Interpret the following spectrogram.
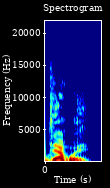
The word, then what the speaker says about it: Yahweh: Cómo se pronunciaran Bueno cuando ponemos las vocales en el nombre las H casi desaparecen se convierte en yahwe pero voy a presentar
